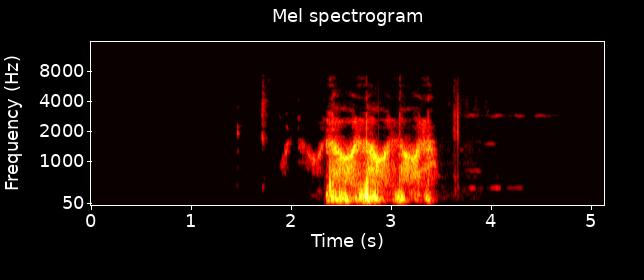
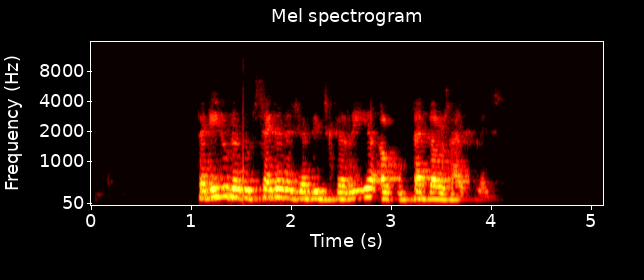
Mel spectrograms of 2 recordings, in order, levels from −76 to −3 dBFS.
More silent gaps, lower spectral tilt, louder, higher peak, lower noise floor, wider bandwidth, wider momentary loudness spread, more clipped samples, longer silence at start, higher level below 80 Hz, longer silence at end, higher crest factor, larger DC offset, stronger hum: neither; second, -8.5 dB/octave vs -10 dB/octave; first, -18 LUFS vs -21 LUFS; first, 0 dBFS vs -4 dBFS; second, -64 dBFS vs -80 dBFS; first, 7.4 kHz vs 5.6 kHz; first, 19 LU vs 10 LU; neither; first, 1.95 s vs 1.1 s; first, -58 dBFS vs -70 dBFS; first, 1.7 s vs 1.15 s; first, 24 dB vs 18 dB; neither; neither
